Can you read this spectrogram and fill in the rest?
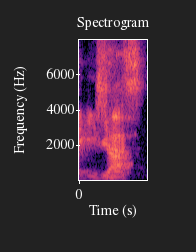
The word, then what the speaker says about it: Isak: Like Isaac, but Isak.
